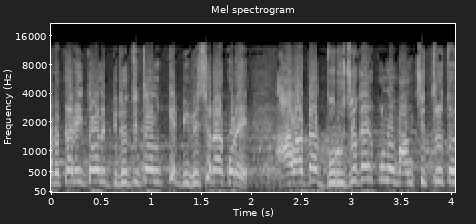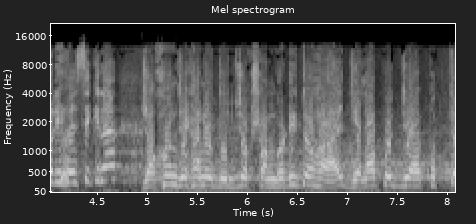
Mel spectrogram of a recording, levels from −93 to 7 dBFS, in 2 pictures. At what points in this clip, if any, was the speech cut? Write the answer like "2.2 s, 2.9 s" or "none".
4.8 s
